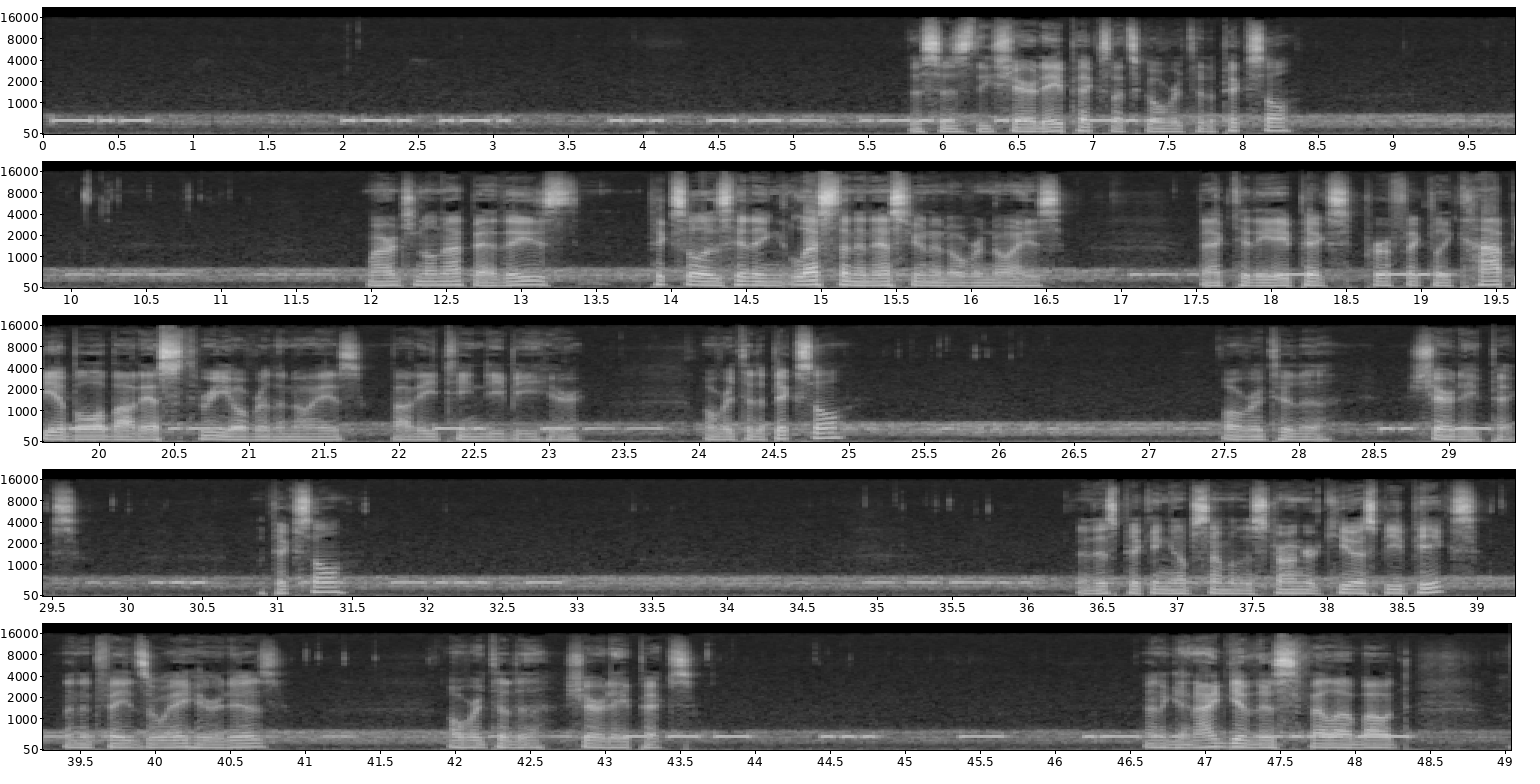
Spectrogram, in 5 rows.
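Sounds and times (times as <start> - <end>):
morse code tone: 0.0 - 0.8, 2.0 - 3.2, 3.8 - 7.7, 14.1 - 21.4, 22.0 - 23.4, 28.5 - 33.0, 42.0 - 48.4
shortwave receiver noise: 0.0 - 49.0
steady radio static hiss: 0.0 - 49.0.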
